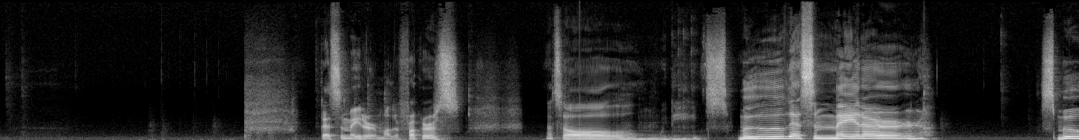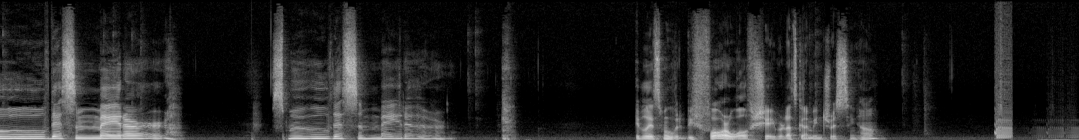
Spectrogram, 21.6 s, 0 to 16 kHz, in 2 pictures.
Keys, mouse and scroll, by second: 2.9-4.1 typing, 6.4 click, 7.5 click, 9.7 click, 11.5 click, 15.1 click, 17.3 click, 18.5 click, 19.5-21.5 drag, 19.6 space.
